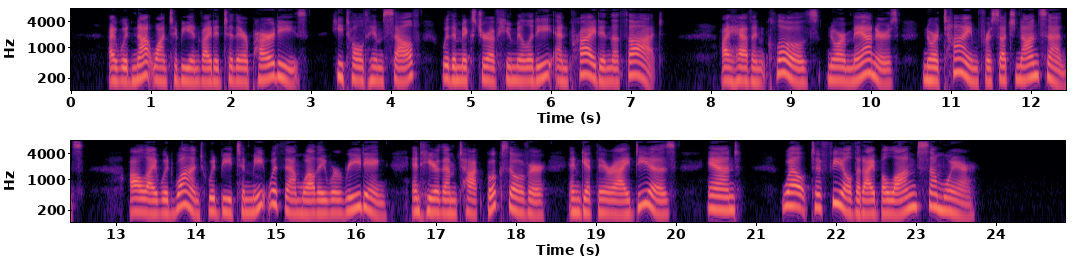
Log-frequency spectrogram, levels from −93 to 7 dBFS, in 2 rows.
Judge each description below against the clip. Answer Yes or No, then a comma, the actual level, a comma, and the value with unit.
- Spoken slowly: No, average, 165 wpm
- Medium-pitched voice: Yes, medium, 180 Hz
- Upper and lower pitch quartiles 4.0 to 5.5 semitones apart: No, average, 3.3 semitones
